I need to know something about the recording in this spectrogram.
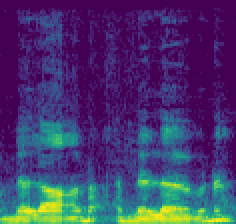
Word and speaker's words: Millon: So we have a little bit of reading this time from Disorders of Personality by Theodore Malone. It's spelled Millon, so Malone, and other variants thereof.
